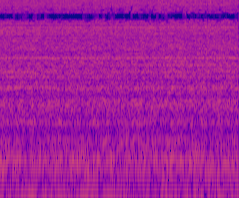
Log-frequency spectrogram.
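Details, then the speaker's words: Beckett oil burner after fitting a new motor, with the bad start capacitor being the real culprit: the blower runs and turns the oil pump, giving a steady low roar with an even hum and no surging, so the burner is firing normally. "you hear the blower motor hear the blower running and it's turning the oil pump"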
